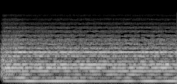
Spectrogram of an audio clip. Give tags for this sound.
Combfilter; STrings

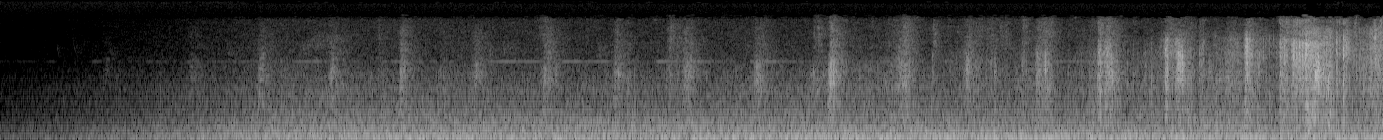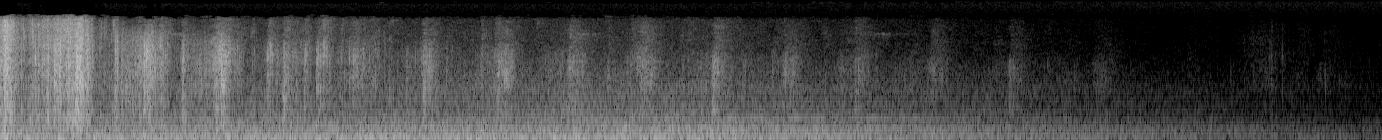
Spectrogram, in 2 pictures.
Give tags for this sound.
steps; walk; ulp-cam

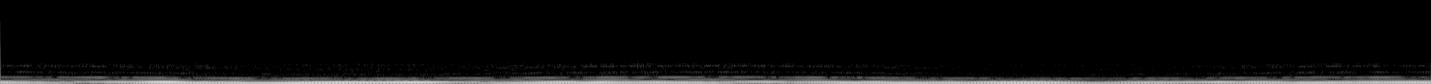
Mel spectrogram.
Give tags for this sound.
bass; loop; tense; terminator

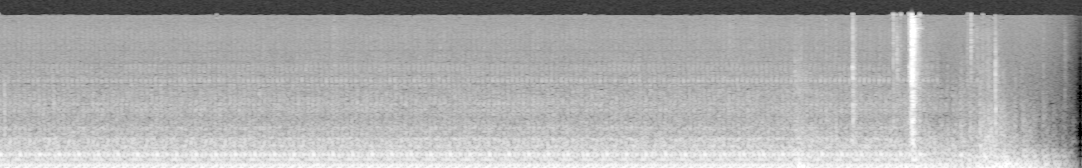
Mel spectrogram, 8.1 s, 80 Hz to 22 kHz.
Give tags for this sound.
20; corolla; van; portugal; stop; esposende; toyota; car; engine

